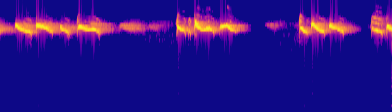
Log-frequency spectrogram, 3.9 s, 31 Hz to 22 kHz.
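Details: Caged Oriental white-eye (Mata Puteh) in open song, 29 September 2022: clear high slurred whistles tumbling in quick three- to four-note runs, with short pauses and light rustling between bursts.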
